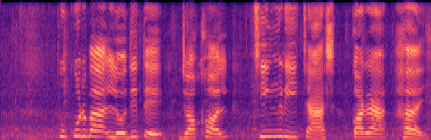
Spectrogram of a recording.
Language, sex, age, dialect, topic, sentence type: Bengali, female, 36-40, Jharkhandi, agriculture, statement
